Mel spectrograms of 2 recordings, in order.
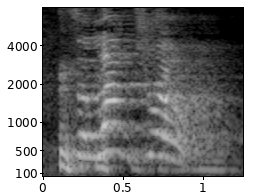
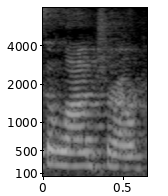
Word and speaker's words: cilantro: My favorite word that he says is cilantro. Cilantro. Cilantro. Cilantro. Cilantro. Roll your R.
